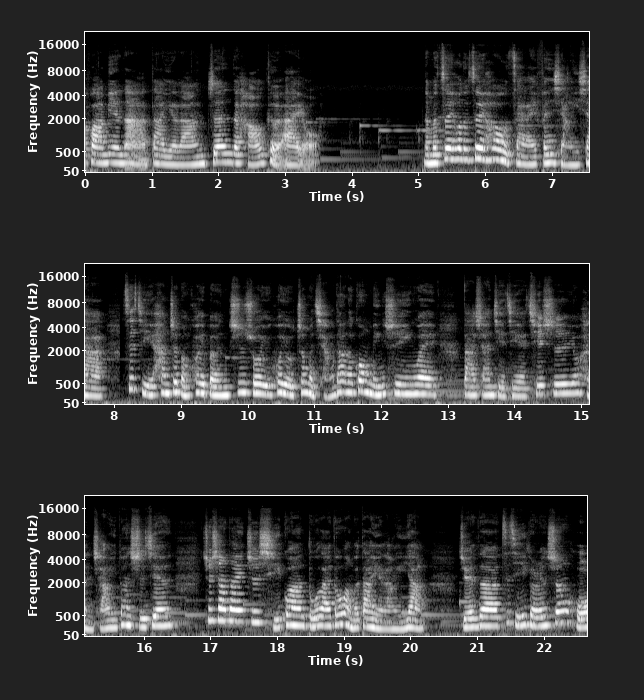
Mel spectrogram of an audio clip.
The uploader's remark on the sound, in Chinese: 在山上錄音就會把蟬的聲音錄進去。請大貓咪們小貓咪們多包容剪不好的聲音。錄音設備：Zoom l8。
